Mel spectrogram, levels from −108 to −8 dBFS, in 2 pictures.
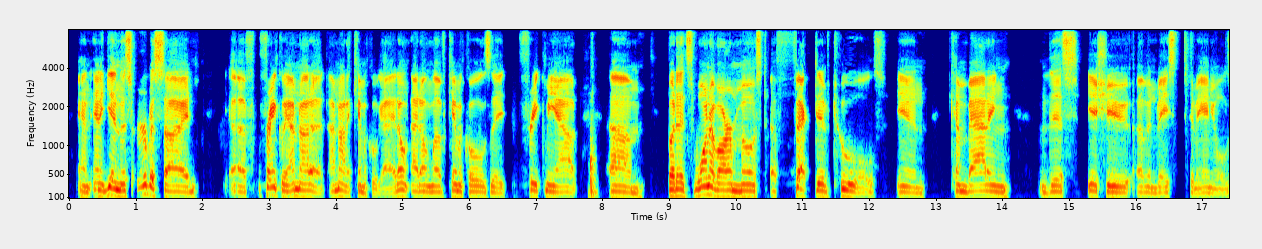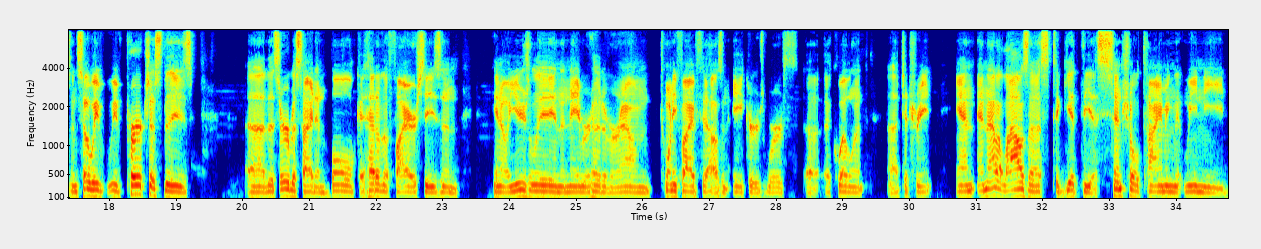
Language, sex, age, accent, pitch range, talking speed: English, male, 30-49, American, 95-105 Hz, 150 wpm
